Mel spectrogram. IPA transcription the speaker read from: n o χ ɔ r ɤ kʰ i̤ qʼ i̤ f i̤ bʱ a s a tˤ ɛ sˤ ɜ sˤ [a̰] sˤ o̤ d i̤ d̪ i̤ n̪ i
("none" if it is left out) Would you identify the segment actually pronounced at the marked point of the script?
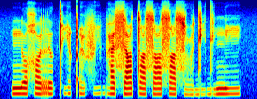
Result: a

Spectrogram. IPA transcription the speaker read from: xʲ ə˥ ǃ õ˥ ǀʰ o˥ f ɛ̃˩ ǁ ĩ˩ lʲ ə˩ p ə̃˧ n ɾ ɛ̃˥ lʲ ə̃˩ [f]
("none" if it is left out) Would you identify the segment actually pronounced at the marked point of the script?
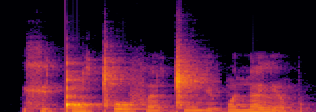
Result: p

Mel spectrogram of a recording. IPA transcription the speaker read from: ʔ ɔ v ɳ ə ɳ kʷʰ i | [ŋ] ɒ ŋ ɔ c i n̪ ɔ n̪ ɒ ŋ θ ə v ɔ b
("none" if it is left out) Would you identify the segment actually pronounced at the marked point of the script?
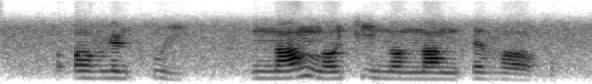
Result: n̪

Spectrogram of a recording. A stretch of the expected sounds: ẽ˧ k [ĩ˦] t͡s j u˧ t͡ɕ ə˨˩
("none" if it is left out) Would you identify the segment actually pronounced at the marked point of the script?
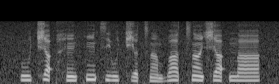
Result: ĩ˦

